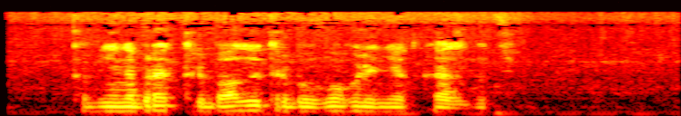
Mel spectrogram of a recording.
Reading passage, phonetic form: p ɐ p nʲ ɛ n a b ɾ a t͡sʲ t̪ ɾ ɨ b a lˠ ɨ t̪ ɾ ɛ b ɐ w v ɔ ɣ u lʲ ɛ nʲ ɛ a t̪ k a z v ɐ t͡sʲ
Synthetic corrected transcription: k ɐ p nʲ ɛ n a b ɾ a t͡sʲ t̪ ɾ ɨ b a lˠ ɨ t̪ ɾ ɛ b ɐ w v ɔ ɣ u lʲ ɛ nʲ ɛ a t̪ k a z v ɐ t͡sʲ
